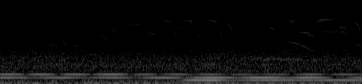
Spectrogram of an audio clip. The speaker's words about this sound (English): Right now, I'm in my suburban home in the home counties, working from my garden and listening to the constant sound of birds.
